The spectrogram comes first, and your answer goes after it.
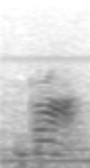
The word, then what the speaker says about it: brought: separate boxes b r o u g h brought that's also a running word because the vowel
